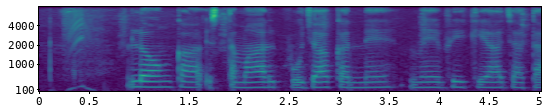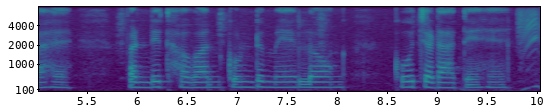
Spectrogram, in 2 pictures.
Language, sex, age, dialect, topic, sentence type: Hindi, female, 31-35, Garhwali, agriculture, statement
